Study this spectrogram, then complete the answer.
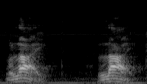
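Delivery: Light in one short, loud, light syllable; tongue tip up for a light L in Light. Shown as a demonstration. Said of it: "가볍죠?".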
